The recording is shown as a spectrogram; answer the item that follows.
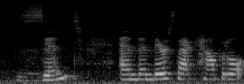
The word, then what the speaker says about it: sind: So we're going to say that beginning letter S in the German word that's followed by the vowel sound, we're going to say it like a Z. Sind.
